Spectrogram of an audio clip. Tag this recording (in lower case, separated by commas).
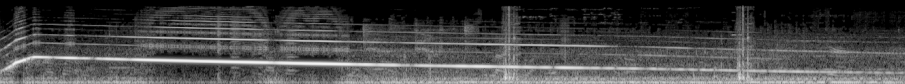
speech, outside, urban or man-made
